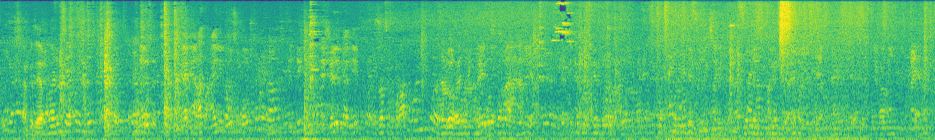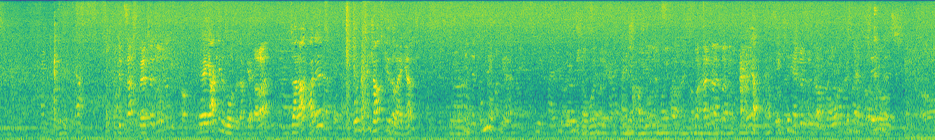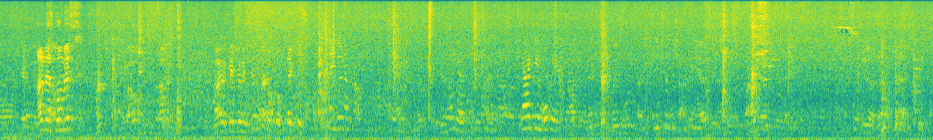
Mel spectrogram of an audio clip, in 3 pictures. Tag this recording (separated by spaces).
geotagged berlin soundz metropolis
